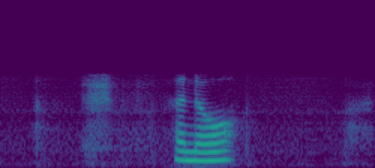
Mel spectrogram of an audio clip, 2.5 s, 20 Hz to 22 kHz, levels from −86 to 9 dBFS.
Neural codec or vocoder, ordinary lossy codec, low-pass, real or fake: codec, 16 kHz, 0.2 kbps, FocalCodec; none; 3.6 kHz; fake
